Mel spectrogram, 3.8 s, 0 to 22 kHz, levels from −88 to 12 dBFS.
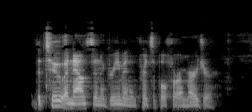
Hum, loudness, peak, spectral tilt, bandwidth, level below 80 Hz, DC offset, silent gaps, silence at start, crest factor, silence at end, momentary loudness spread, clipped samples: none; -23 LUFS; -4 dBFS; -2 dB/octave; 11 kHz; -76 dBFS; under 0.1%; none; 0.55 s; 22 dB; 0.6 s; 15 LU; under 0.1%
